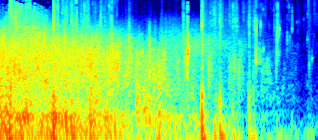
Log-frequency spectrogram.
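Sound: bomb explosion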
